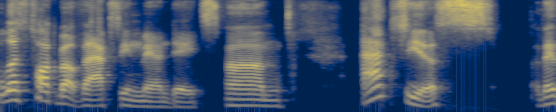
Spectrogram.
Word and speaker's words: Axios: He came on Crooked Media and he said, nope, we say it like Axios.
